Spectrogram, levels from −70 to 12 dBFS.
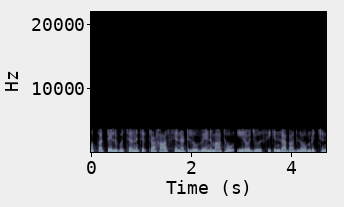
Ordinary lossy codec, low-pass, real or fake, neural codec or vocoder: none; 3.6 kHz; fake; codec, 16 kHz, 4.8 kbps, FACodec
